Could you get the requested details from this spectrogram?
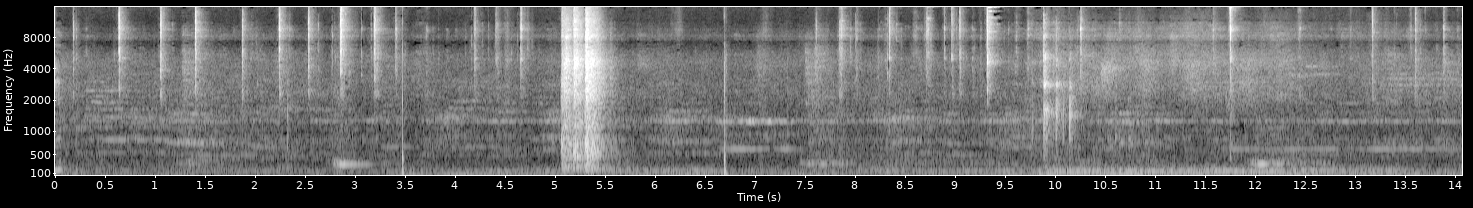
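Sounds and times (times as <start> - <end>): faint music: 0.0 - 14.0
glass bangles clicking: 7.6 - 10.4.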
